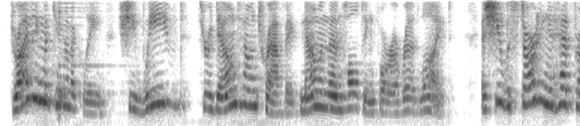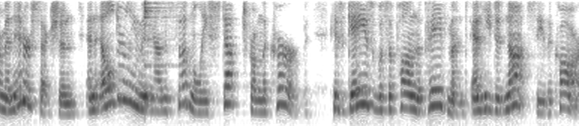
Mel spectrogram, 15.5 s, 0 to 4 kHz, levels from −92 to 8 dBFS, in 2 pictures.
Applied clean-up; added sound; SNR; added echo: neural mask model DeepFilterNet 3.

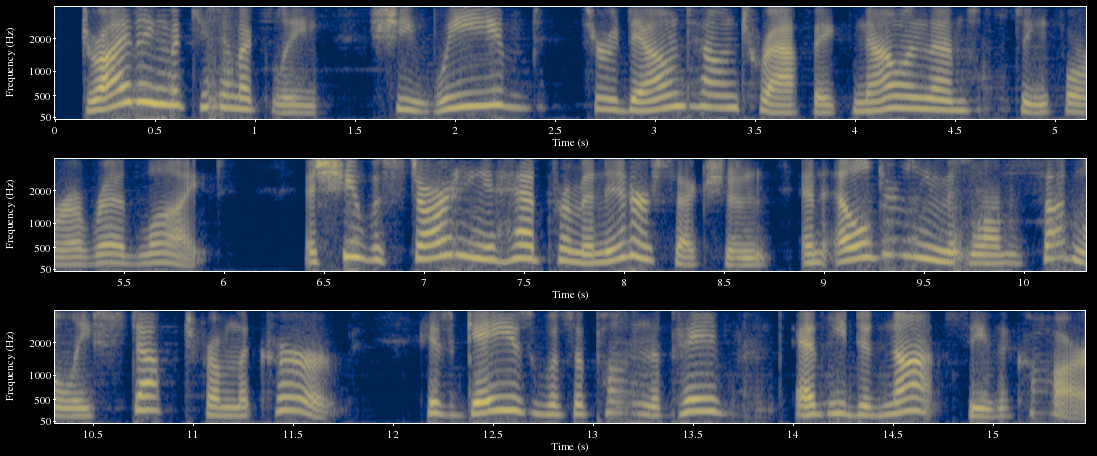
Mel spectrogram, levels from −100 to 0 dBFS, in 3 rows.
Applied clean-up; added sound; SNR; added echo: neural separator model SepFormer WHAMR!.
